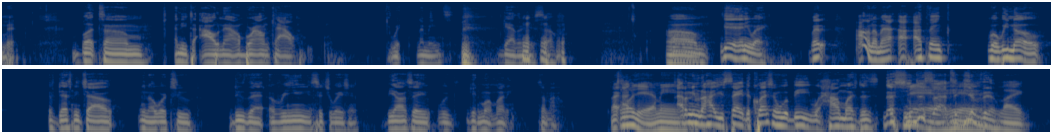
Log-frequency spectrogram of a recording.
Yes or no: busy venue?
no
